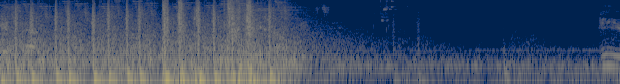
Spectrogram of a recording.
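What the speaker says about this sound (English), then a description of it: "I hear shooting off in the distance too" Dense volleys of distant gunfire crackle and rattle in Final Fantasy VII The First Soldier, a heavy stretch of rapid shots that thins out into quieter scattered noise partway through.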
